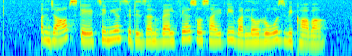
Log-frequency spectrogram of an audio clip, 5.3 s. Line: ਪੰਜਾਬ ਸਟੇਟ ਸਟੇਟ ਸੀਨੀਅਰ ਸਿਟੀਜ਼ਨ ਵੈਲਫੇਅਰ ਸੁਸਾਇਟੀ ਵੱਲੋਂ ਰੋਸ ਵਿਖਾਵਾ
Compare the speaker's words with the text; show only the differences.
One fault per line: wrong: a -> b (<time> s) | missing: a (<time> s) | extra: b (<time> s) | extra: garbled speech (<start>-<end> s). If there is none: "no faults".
missing: ਸਟੇਟ (1.4 s)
